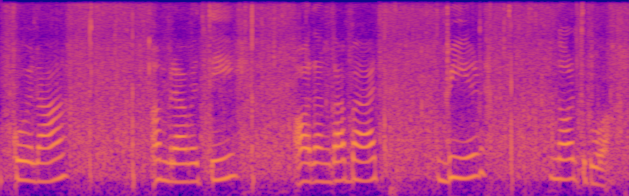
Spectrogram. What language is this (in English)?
Konkani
